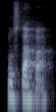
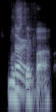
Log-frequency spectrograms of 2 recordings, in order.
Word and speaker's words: Mustafa: How would you pronounce this? Mustafa that Mustafa of the Ottoman.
